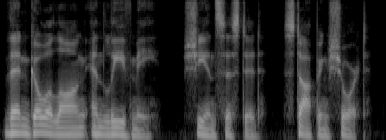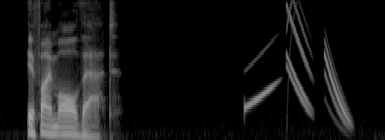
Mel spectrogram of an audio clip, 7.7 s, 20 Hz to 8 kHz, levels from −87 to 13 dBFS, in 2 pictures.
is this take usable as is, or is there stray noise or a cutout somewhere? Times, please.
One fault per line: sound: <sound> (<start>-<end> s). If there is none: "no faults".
sound: chirp (6.3-7.4 s)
